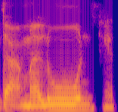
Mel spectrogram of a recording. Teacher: dammah diucapkan 'u', bukan 'o', bukan "talun", tetapi "ta'lamun", dan juga durasinya, karena jika fathah, dammah, atau kasrah diucapkan terlalu lama, akan jadi apa?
